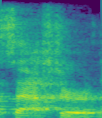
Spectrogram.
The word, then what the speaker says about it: SaaStr: Boy, well, you, you, you do pronounce it SaaStr. That's right.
